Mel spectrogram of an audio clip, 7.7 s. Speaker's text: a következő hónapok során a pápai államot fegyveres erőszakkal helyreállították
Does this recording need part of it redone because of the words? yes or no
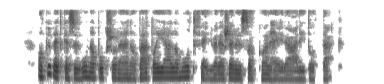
no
